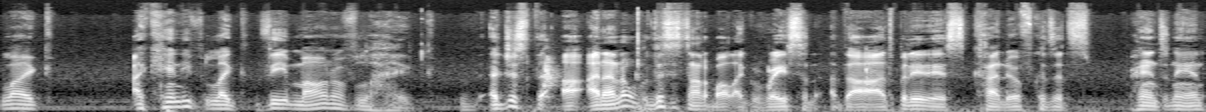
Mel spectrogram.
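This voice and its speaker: With vocal fry and a very deep, low pitch, a man talks at a fairly quick pace while his voice makes very wide pitch swings. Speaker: podcast host. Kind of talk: casual chat. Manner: animated.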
